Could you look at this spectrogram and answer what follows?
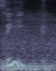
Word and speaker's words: Sikh: Pronunciation. It says seek.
